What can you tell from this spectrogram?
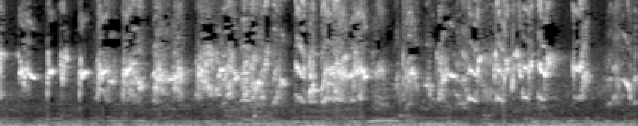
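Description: A flock of Fischer's lovebirds chattering: many birds calling at once in a dense stream of rapid, high-pitched chirps and squeaks.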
